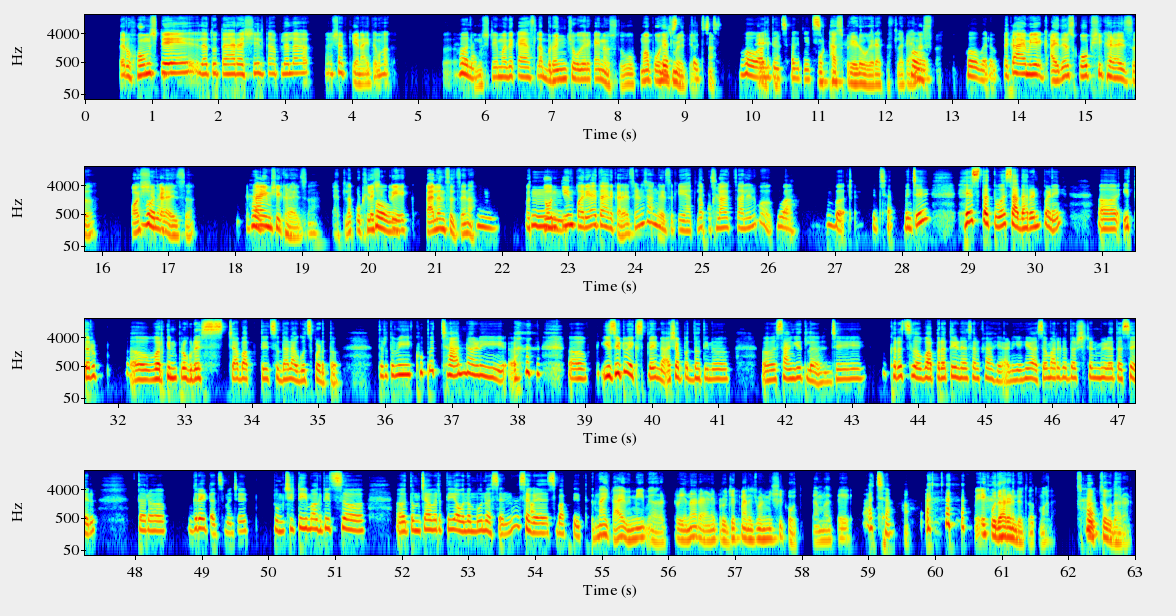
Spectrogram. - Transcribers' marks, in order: in English: "होमस्टेला"; in English: "होमस्टेमध्ये"; in English: "ब्रंच"; in English: "स्प्रेड"; tapping; in English: "आयदर स्कोपशी"; in English: "वर्क इन प्रोग्रेसच्या"; chuckle; in English: "ईझी टू एक्सप्लेन"; in English: "टीम"; unintelligible speech; in English: "प्रोजेक्ट मॅनेजमेंट"; chuckle; in English: "स्कोपच"
- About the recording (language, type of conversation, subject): Marathi, podcast, तुम्ही चालू असलेले काम लोकांना कसे दाखवता?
